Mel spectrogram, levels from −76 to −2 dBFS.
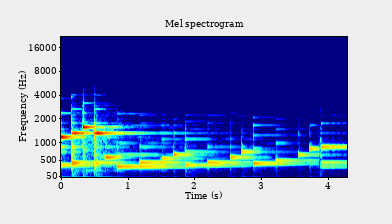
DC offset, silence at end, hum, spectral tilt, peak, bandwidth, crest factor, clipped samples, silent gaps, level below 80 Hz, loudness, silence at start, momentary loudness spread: under 0.1%; 0 s; none; -6.5 dB/octave; 0 dBFS; 5 kHz; 22 dB; under 0.1%; none; -74 dBFS; -21 LUFS; 0 s; 19 LU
